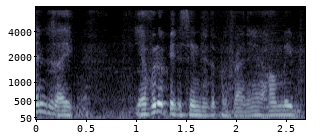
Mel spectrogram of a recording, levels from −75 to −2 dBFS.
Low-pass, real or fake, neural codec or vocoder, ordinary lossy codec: 7.2 kHz; fake; codec, 16 kHz, 1.1 kbps, Voila-Tokenizer; none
